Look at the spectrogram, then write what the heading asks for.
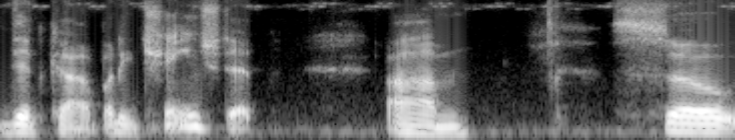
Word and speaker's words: Dyczka: Mike Ditka, his real name is Michael Dyczka. So it's probably pronounced Ditka, but he changed it.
